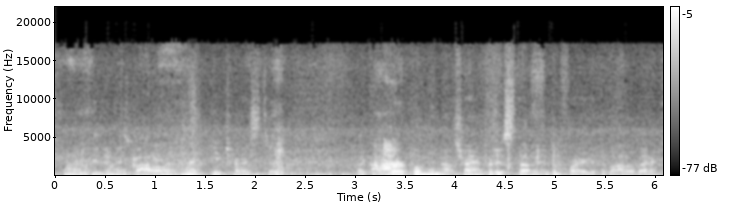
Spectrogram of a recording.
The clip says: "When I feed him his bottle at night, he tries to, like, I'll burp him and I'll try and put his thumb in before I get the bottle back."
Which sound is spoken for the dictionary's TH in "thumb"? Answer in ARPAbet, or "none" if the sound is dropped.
T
